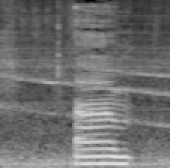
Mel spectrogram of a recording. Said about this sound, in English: but sirens there? Sirens?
